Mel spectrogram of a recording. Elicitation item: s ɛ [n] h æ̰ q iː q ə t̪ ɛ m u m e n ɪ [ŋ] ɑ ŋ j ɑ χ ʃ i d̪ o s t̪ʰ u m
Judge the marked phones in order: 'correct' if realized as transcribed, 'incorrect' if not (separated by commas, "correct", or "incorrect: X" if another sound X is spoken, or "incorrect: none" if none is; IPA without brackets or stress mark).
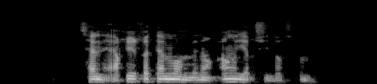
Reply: correct, correct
